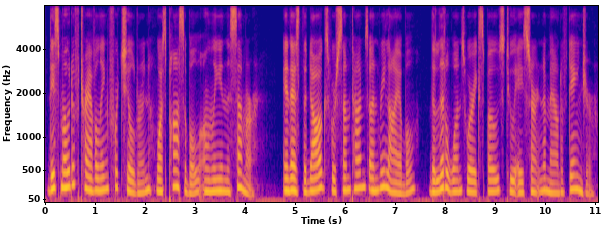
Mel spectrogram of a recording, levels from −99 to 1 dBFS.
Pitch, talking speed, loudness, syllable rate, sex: 180 Hz, 165 wpm, -19 LUFS, 5.0 syllables/s, female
